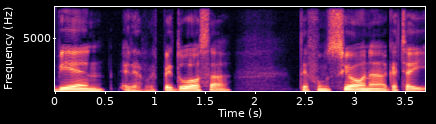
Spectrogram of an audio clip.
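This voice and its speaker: In a very clean recording with a silent background and a dry, close sound with no echo, a man speaks at medium pitch. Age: 50s. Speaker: podcast host. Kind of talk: casual interview chat.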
